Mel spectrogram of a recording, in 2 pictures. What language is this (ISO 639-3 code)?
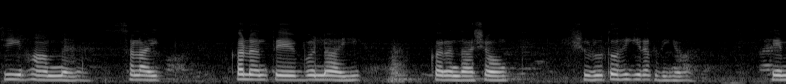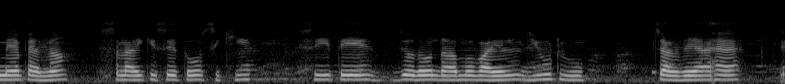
pan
